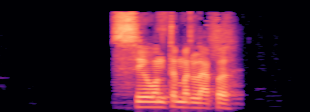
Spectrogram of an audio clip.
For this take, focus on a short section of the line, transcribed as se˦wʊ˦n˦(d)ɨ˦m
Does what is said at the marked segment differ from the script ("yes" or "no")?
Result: yes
